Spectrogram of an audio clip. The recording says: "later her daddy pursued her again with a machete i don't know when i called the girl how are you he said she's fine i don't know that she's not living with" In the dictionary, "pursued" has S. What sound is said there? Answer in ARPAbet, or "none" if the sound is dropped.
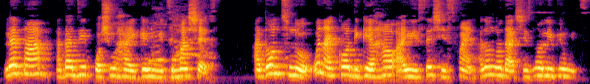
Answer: SH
